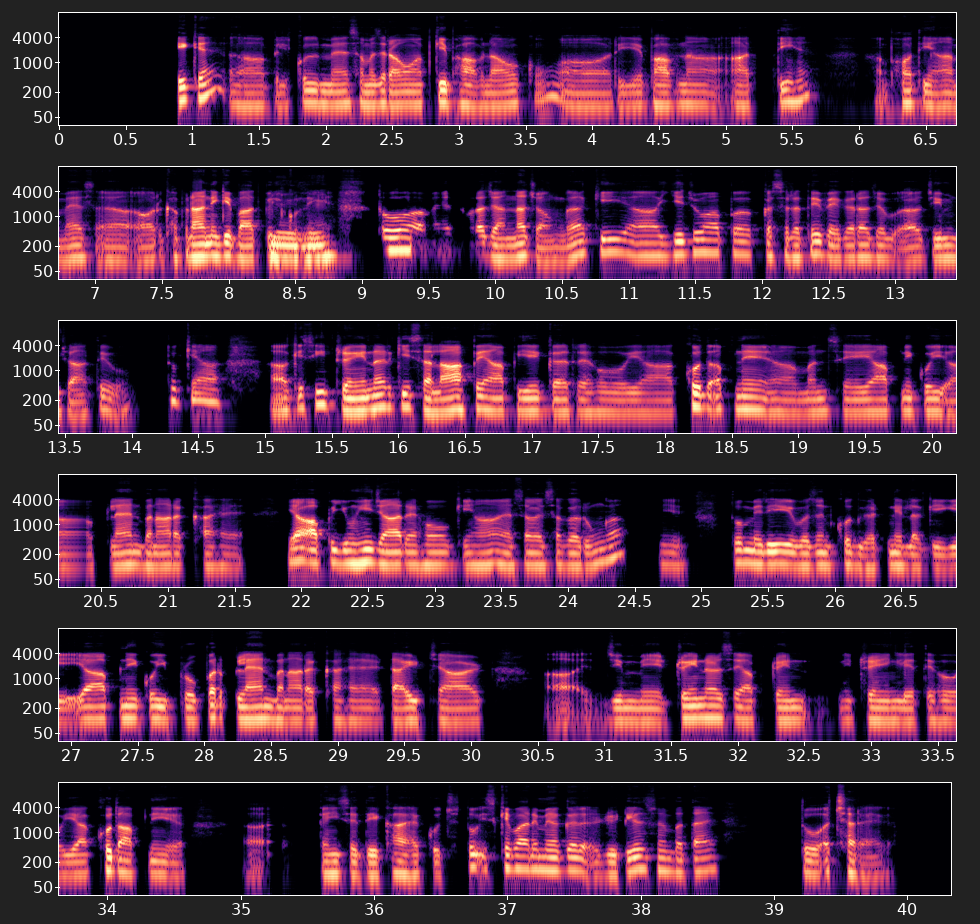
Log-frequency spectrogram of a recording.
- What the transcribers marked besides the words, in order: "थोड़ा" said as "थोरा"; in English: "ट्रेनर"; in English: "प्लान"; in English: "प्रॉपर प्लान"; in English: "डाइट चार्ट"; in English: "ट्रेनर"; in English: "ट्रेनिंग"; in English: "डिटेलस"
- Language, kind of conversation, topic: Hindi, advice, आपकी कसरत में प्रगति कब और कैसे रुक गई?
- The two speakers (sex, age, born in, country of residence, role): male, 20-24, India, India, advisor; male, 20-24, India, India, user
